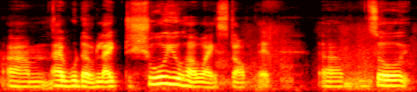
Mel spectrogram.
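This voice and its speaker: Female tutorial presenter, slow and very mellow, unscripted, thinking aloud step by step. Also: low voice, animated, slight background noise. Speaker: tutorial presenter demonstrating tape digitizing. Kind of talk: informal unscripted how-to demonstration.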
